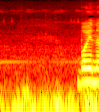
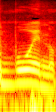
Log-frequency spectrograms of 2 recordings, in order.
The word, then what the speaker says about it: Buono: Yo lo llamo Filodendro José Bueno, pero parece que se pronuncia Buono, algo así.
